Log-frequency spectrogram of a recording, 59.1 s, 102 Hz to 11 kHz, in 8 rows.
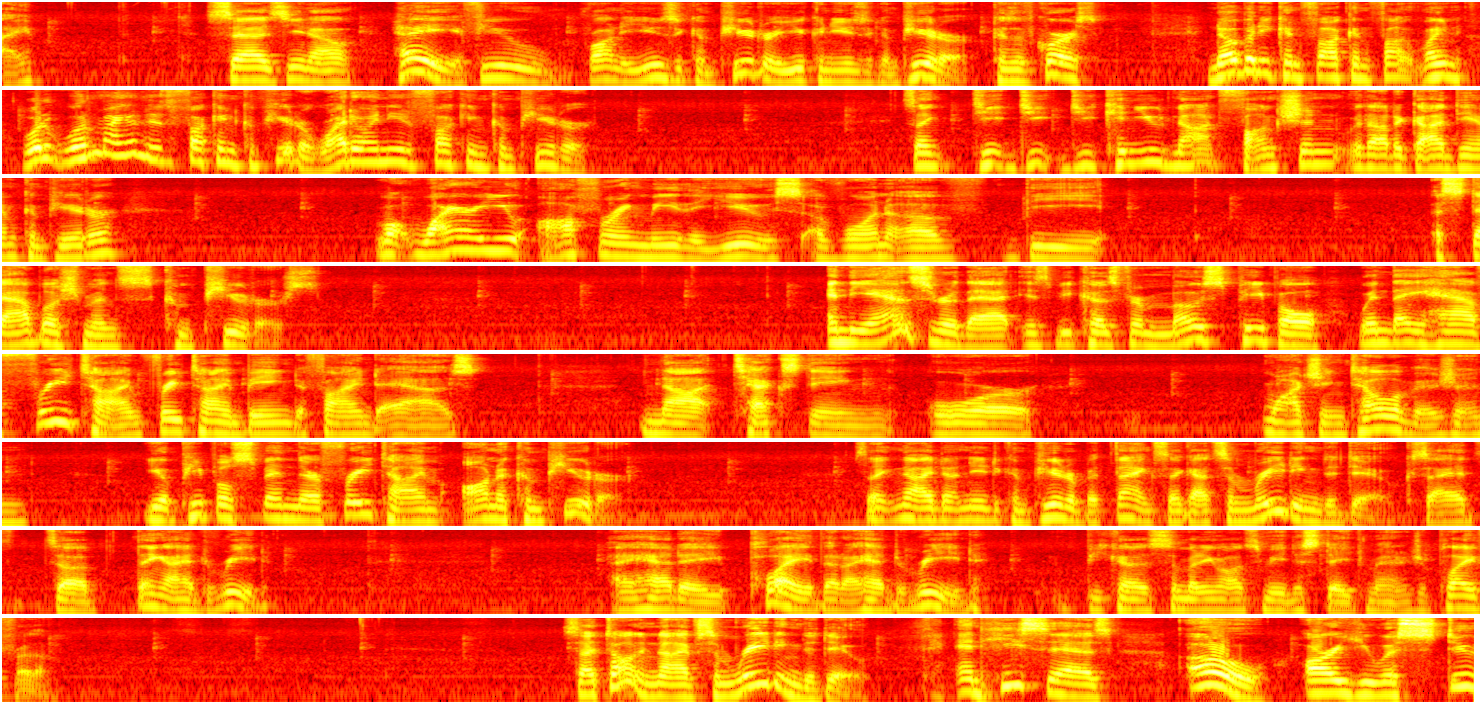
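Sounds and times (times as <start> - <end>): faint regular ticking: 0.0 - 59.0
low room noise: 0.0 - 59.0.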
